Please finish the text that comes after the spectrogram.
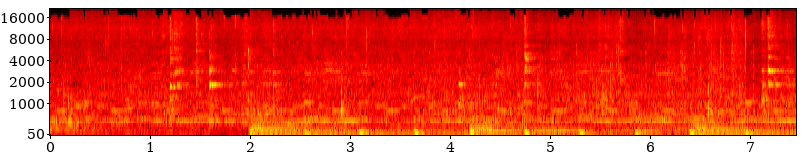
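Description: Ginger-garlic paste and onions sizzle in a pan for a country chicken gravy, with a constant fry under repeated stirring scrapes and spoon knocks close by.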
